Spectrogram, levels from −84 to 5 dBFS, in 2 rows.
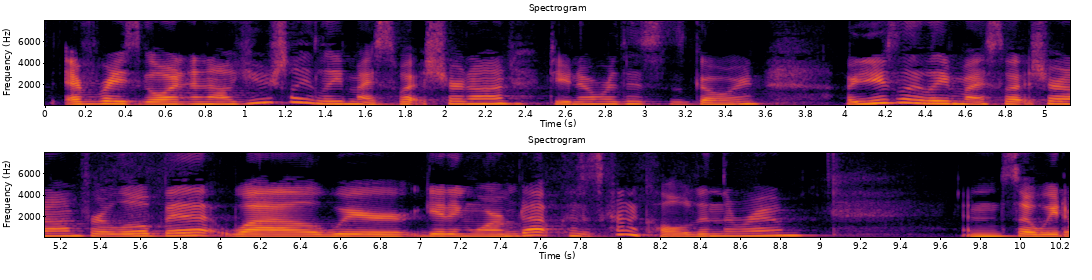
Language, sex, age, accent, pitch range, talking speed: English, female, 20-39, American, 185-245 Hz, 245 wpm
